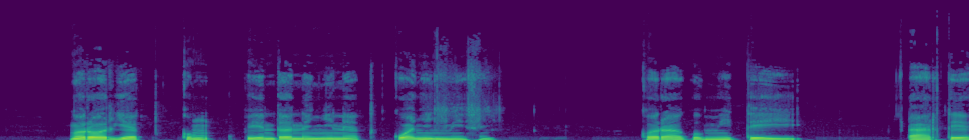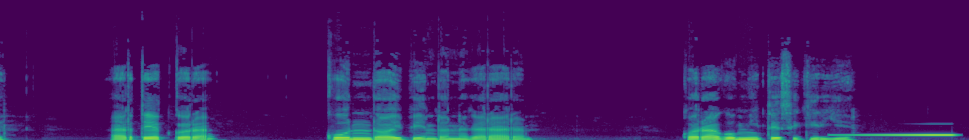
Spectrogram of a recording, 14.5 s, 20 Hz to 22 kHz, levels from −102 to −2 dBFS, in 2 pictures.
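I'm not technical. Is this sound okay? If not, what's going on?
No. From 13.48 to 14.49 seconds there is loudspeaker feedback squeal. A microphone is picking up its own loudspeaker. One tone, at 882 Hz, keeps feeding itself. It swells over most of a second into a squeal louder than the speech.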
